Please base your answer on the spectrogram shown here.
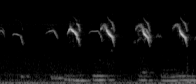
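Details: A day-old chick gives four loud, clear, downward-slurred peeps, spaced about a third of a second apart. Softer, lower notes follow each one.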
